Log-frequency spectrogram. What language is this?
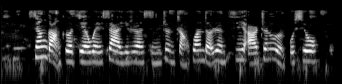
Chinese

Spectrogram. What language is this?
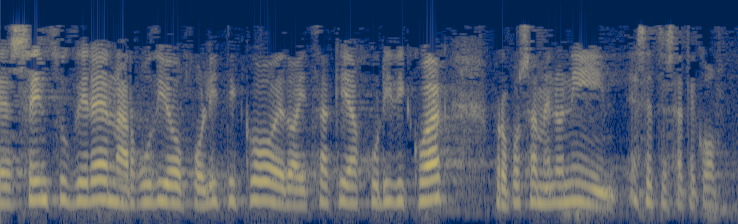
Basque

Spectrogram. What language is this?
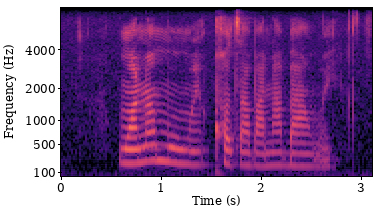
Tswana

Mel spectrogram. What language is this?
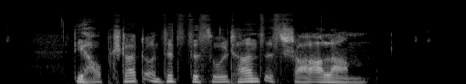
German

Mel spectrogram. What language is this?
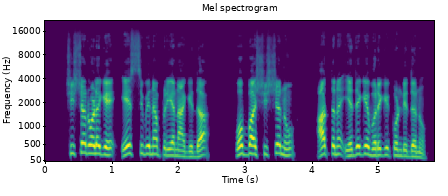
Kannada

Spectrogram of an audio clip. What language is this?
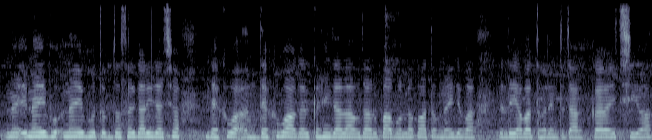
Maithili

